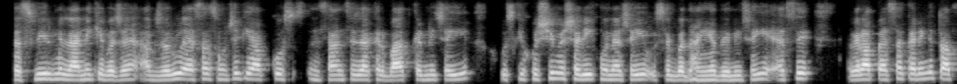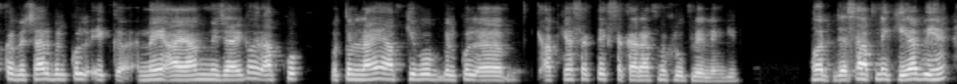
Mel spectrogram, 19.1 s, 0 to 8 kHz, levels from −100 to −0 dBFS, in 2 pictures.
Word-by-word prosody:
तस्वीर 180 +5 +1
में 185 0 -1
लाने 165 +1 +3
के 185 - 0
बजाए 165 +2 0
आप 160 - -4
ज़रूर 165 +5 +2
ऐसा 180 +2 0
सोचें 180 +2 -5
कि 195 - -2
आपको 175 +2 -3
उस 180 - -11
इंसान 165 +1 -3
से 170 -1 -5
जाकर 165 0 0
बात 155 0 +2
करनी 165 0 -3
चाहिए, 170 +5 -2 0.3
उसकी 170 +2 -6
खुशी 180 +4 -2
में 200 -1 0
शरीक 180 -2 +1
होना 170 -1 0
चाहिए, 170 +2 0
उसे 170 -1 -5
बधाइयाँ 155 +1 0
देनी 155 +1 0
चाहिए। 180 +4 -2
ऐसे 165 +5 -1 0.4
अगर 165 - +3
आप 175 0 +6
ऐसा 175 +4 0
करेंगे 190 +3 +1
तो 195 -2 +2
आपका 180 +2 +1
विचार 180 +1 +2
बिल्कुल 175 +2 -1
एक 165 - -10 0.2
नए 165 +3 +2
आयाम 160 +1 +5
में 175 - -1
जाएगा 165 +4 +2
और 195 - 0
आपको 170 +3 -2 0.4
वो 170 - -3
तुलनाएँ 175 +2 +2
आपकी 175 0 0
वो 180 +1 +1 0.2
बिल्कुल 165 +1 -2
अ, 150 0 +2 0.4
आप 155 0 -4
कह 180 - 0
सकते 180 +1 -4
हैं - - -1
एक - - -17
सकारात्मक 155 +1 -1
रूप 150 -1 -4
ले 140 -1 +1
लेंगी। 125 +1 -9 0.8
और 175 -1 +3
जैसा 160 +4 +4
आपने 180 0 +2
किया 170 +3 +4
भी 180 -2 +3
है, 180 +3 +1
170 Hz, 205 wpm, -17 LUFS, 160-180 Hz, 0.8 s, आप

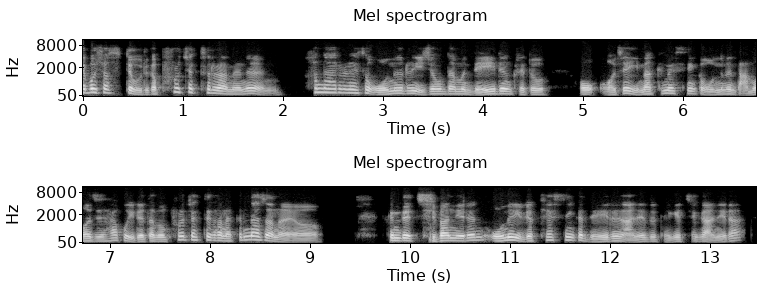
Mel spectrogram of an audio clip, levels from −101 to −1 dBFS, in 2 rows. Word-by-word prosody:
해 210 - +6
보셨을 215 -2 +1
때 - - +4
우리가 115 +3 0
프로젝트를 220 -7 -1
하면은 125 - 0 0.3
1 225 -1 0
를 205 -2 -1
해서 190 - 0
오늘은 155 +8 +1
이 - - -1
정도 140 +3 +1
하면 135 -5 -1
내일은 140 +5 +3
그래도 110 -1 -3 0.3
'어 120 - +2
어제 105 +12 0
이만큼 135 +6 -1
했으니까 155 -2 -3
오늘은 120 +5 -2
나머지 125 0 -1
하고.' 155 +5 -2
이러다 110 - +1
보면 115 -1 -1
프로젝트가 190 -4 -2
1 135 -4 +2
끝나잖아요. 125 - 0 0.6
근데 155 -1 +4
'집안일은 150 +6 +2
오늘 150 +6 +4
이렇게 135 +4 -1
했으니까 175 -1 -1
내일은 115 +5 -1
안 90 - -1
해도 120 +2 -3
되겠지.'가 120 +5 -4
아니라 155 +3 -4
140 Hz, 420 characters per minute, -22 LUFS, 120-170 Hz, 0.6 s, 해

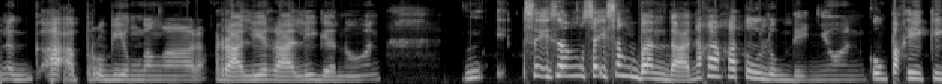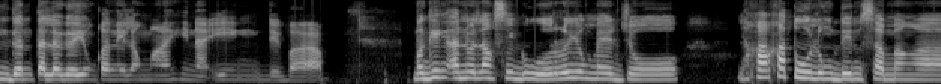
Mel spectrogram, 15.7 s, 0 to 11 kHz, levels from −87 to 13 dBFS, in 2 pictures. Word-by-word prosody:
nag-a-approve 205 -1 -3
yung 190 - -10
mga 180 0 -8
rally, 185 +1 +2
rally, 175 +1 -1
gano'n. 175 +2 -9 0.8
M 260 - 0 0.4
sa 365 -1 +6
isang 355 +2 +4
sa 350 +1 +6
isang 335 -2 +4
banda 220 -8 +4
nakakatulong 260 - +1
din 175 0 -10 0.2
'yun 190 0 -14
kung 230 -1 -1
pakikinggan 225 -4 +1
talaga 205 -1 +1
yung 200 +1 0
kanilang 195 -1 -7
mga 190 0 -8
hinaing, 195 0 -8 0.2
'di 175 -1 -11
ba? 165 0 -6 0.8
Maging 260 +4 +2
ano 250 +1 +1
lang 255 0 +2
siguro 225 -3 +1
yung 260 -2 -2
medyo 205 -2 -4 0.5
nakakatulong 275 -7 +2
din 220 0 +2
sa 225 +2 +2
mga 205 0 -4
205 Hz, 130 wpm, -21 LUFS, 190-250 Hz, 0.8 s, sa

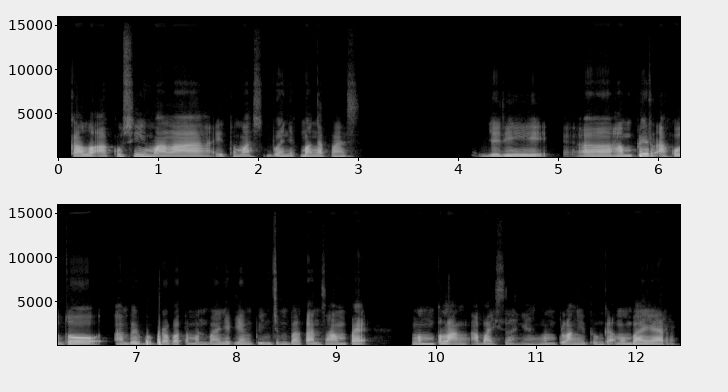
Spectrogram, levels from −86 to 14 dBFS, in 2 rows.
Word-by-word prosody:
Kalau 135 +1 +5
aku 125 +7 -5
sih 220 - -1 0.2
malah 125 -3 +3
itu, 140 +3 -8
Mas, 135 0 -2
banyak 115 0 -2
banget, 120 0 +1
Mas. 100 +1 -6 1.2
Jadi, 130 +3 0
eee, 120 0 -1
hampir 125 +7 +4
aku 140 -2 0
tuh 160 +1 +6 0.3
hampir 150 +4 -2
beberapa 125 -1 +2
temen 140 +2 -5
banyak 115 +1 -3
yang 120 -1 -4
pinjam 120 +5 -5
bahkan 130 +2 0
sampai 115 +1 0 0.5
ngemplang. 125 -2 +2
Apa 145 -4 -1
istilahnya, 120 -3 -11
ngemplang 110 -1 -3
itu, 105 -1 -9
enggak 95 - -3
membayar. 120 -1 +2
125 Hz, 140 wpm, -22 LUFS, 115-135 Hz, 1.2 s, tuh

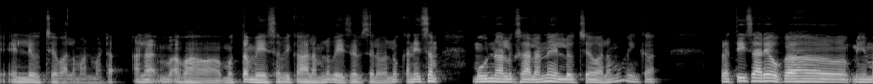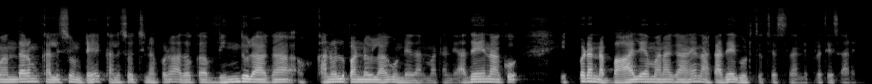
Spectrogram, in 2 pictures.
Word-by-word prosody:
యెళ్లి 105 0 +1
వచ్చేవాళ్ళమన్నమాట. 85 -5 -8 0.3
అలా 105 0 0 0.3
ఆహ్, 95 -2 -1
మొత్తం 100 +5 0
వేసవి 105 0 0
కాలంలో, 100 +2 0
వేసవి 95 -1 -2
సెలవుల్లో 95 +4 -3
కనీసం 125 +7 +2 0.4
మూడు, 135 +1 +4
నాలుగు 125 -3 +2
సార్లన్నా 120 +5 +3
యెళ్లి 120 -1 +3
వచ్చేవాళ్ళము. 115 - -1
ఇంక 115 -1 -8 0.8
ప్రతిసారి 155 +3 +4
ఒక 135 - +2 0.7
మేమందరం 115 +3 +1
కలిసి 110 +2 -1
ఉంటే, 105 0 -1 0.2
కలిసి 100 +1 -5
వచ్చినప్పుడు 105 0 -6
అదొక 105 0 -3 0.2
విందులాగా, 115 -1 +2 0.4
కనులు 120 +4 +1
పండుగలాగా 110 -1 +1
ఉండేదన్నమాట 85 -2 -8
అండి. 85 0 -16
అదే 125 +1 +2
నాకు 115 -2 -1 0.5
ఎప్పుడన్నా, 125 +2 +2
బాల్యం 115 +4 +3
అనగానే 115 +2 -1
నాకు 100 0 -3
అదే 120 +2 +2
గుర్తొచ్చేస్తదండి, 85 -4 -11
ప్రతిసారి. 90 -3 -14
110 Hz, 130 wpm, -22 LUFS, 100-120 Hz, 0.8 s, మూడు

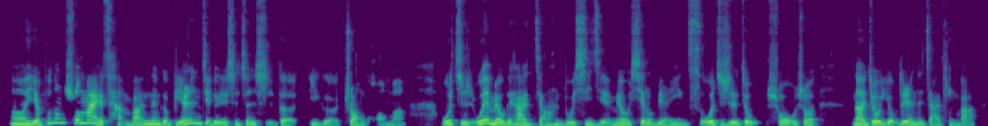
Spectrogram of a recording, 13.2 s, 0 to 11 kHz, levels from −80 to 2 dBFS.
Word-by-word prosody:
呃， 245 -1 +5
也 220 -2 +4
不 205 +9 -4
能 345 0 -2
说 310 -2 0
卖 300 -6 +6
惨 215 -2 -6
吧。 200 0 +1
那 235 +2 +3
个 220 -2 +2
别 200 +1 +1
人 285 +1 +2
这 260 -4 -3
个 200 - +2
也 180 - 0
是 190 +3 -6
真 215 +2 -2
实 220 -1 -11
的 - - -3
一 - - -6
个 - - -5
状 - - -2
况 - - -12
嘛， - - -11 0.5
我 225 +4 +3
只 195 -7 -2
我 230 +5 +5
也 295 - +6
没 240 -5 +5
有 215 - +4
给 190 -1 +1
他 205 -2 +1
讲 190 -3 -5
很 200 - -4
多 180 -1 -1
细 190 +3 -4
节， 205 +2 -5
也 190 - -6
没 180 0 -3
有 195 -1 +1
泄 190 +4 -1
露 190 -2 -1
别 180 0 -2
人 180 0 -5
隐 200 +5 -5
私。 - - -12
我 225 - +5
只 210 -5 -5
是 195 -1 +2
就 205 - 0
说 190 -2 -2
我 180 - -2
说 205 +2 -3 0.4
那 225 -2 +4
就 220 +1 +5
有 180 -4 0
的 205 - +1
人 200 -3 +3
的 185 0 -3
家 180 -1 -6
庭 200 +3 -10
吧， 230 +1 -8
205 Hz, 280 characters per minute, -21 LUFS, 190-230 Hz, 0.5 s, 卖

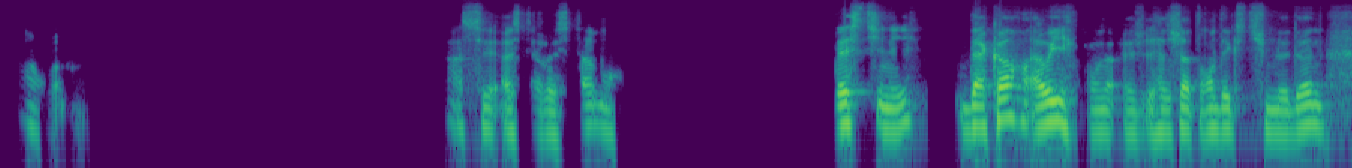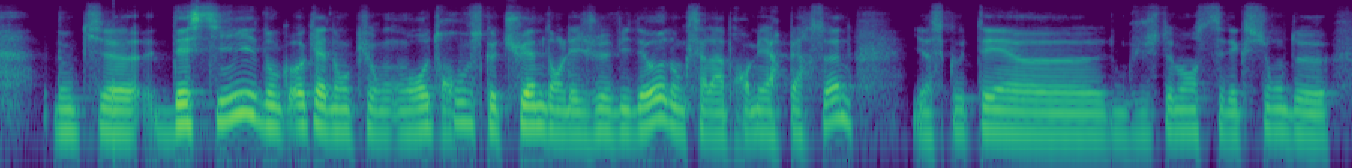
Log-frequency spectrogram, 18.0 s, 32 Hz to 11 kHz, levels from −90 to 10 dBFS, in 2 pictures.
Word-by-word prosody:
Ah - - -12
ouais. - - -19 2.4
Ah - - -11
c'est 130 - -5
assez 120 +1 -5
récemment. 125 +3 -5 1.5
Destiny? 150 0 +3 0.2
D'accord. 150 +8 +6
Ah 140 - +7
oui! 160 -1 +8
On 120 0 -3
a - - -3
j'a 120 +1 -4
j'attendais 130 +1 +1
que - - -9
tu 125 - -5
me - - 0
le 115 -1 -1
donnes. 140 +1 +3 0.5
Donc, 125 0 -5
heu, 120 -1 +2
Destiny, 155 - +4
donc 145 -4 0
OK, 145 +1 +2
donc 125 -3 +1
on - - -2 0.2
on 120 - -2
retrouve 145 +4 -2
ce - - -10
que 135 - +1
tu 145 - -2
aimes 140 -1 +6
dans 125 -2 -1
les 115 -1 -2
jeux 125 +3 -3
vidéos, 125 +9 +2
donc 135 -6 -3
c'est - - -6
à - - -5
la 110 -1 -3
1re 120 +1 -6
personne. 155 +8 -3 0.4
Il - - -14
y - - -6
a - - -8
ce 115 - -12
côté, 125 +1 -3
heu, 110 -1 -3
donc 110 -1 -14
justement, 120 +3 -7
sélection 120 +1 -8
de 110 -2 -4
125 Hz, 175 wpm, -22 LUFS, 115-140 Hz, 2.4 s, oui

